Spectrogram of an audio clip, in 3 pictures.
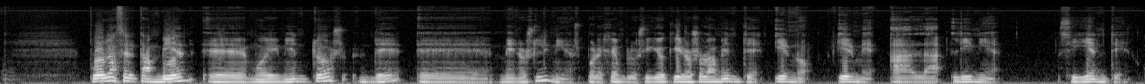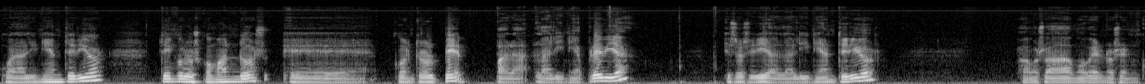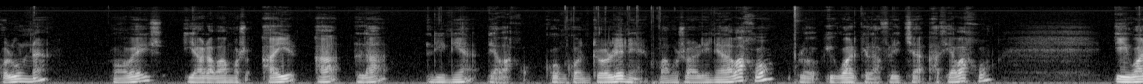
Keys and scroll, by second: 18.2 ctrl+p, 22.3-23.0 Right, 23.4 Right, 27.2 ctrl+n, 28.6 ctrl+n, 28.9 ctrl+n, 29.2 ctrl+n, 29.6 ctrl+n, 31.8 Down, 34.2 Up.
